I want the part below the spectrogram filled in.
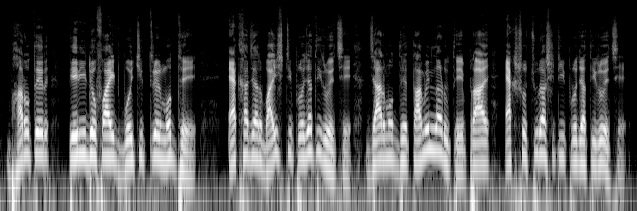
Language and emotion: Bengali, neutral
